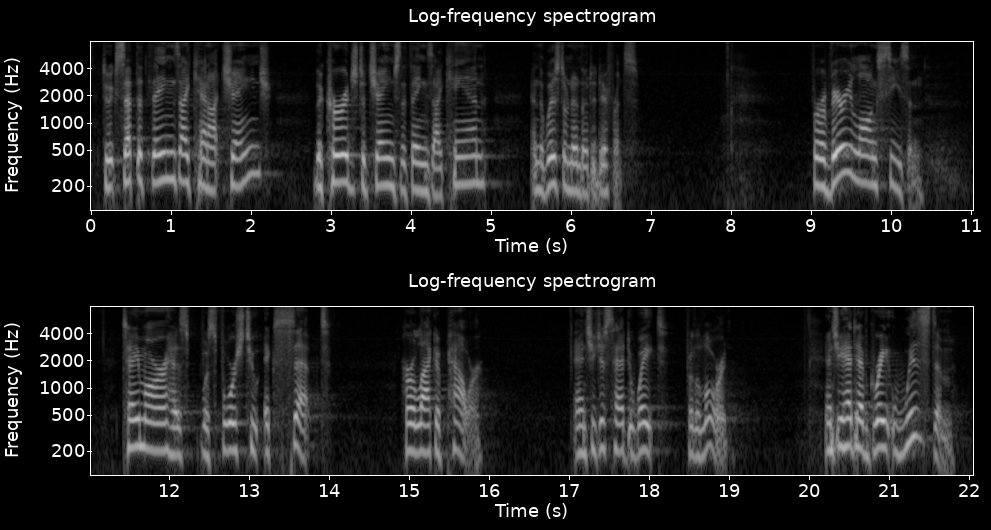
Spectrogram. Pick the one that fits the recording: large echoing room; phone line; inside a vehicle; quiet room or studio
large echoing room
